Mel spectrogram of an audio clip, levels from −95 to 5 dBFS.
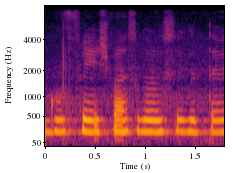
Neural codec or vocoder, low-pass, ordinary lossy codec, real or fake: vocoder, 44.1 kHz, 128 mel bands every 512 samples, BigVGAN v2; 7.2 kHz; none; fake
